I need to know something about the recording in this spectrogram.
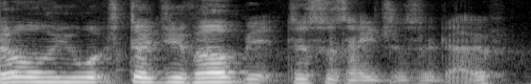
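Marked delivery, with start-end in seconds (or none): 0.0-1.4 mock whining moan, louder. Heading off the other speaker's complaint about watching a trailer without them: mock-whining. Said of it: "before you moan".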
